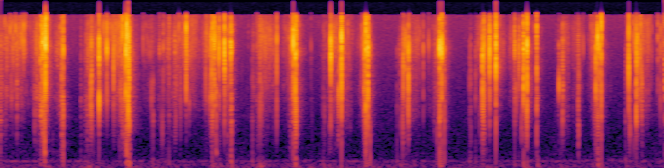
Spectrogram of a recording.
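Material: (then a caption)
Paper. A small green-and-white paper tea bag sachet is held in both hands close in front of a microphone while the fingertips crinkle and squeeze it. Dry, bright crackles and crunches come in quick, irregular bursts with very little low end, each snapping off almost instantly.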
